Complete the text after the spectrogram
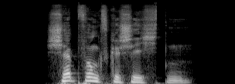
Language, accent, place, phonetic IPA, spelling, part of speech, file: German, Germany, Berlin, [ˈʃœp͡fʊŋsɡəˌʃɪçtn̩], Schöpfungsgeschichten, noun, De-Schöpfungsgeschichten.ogg
- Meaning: plural of Schöpfungsgeschichte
